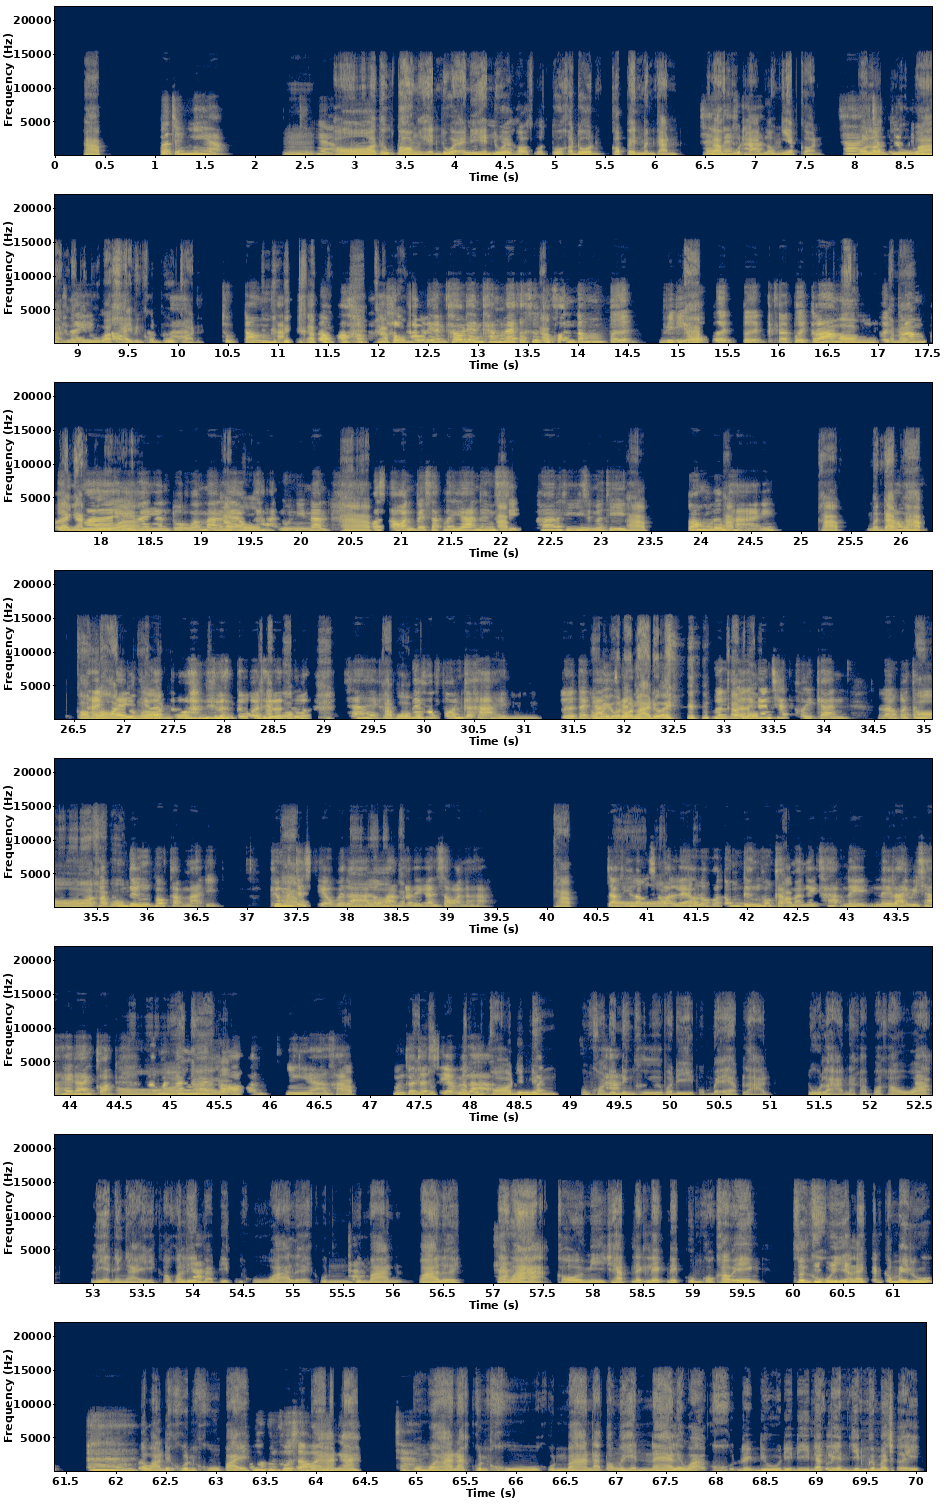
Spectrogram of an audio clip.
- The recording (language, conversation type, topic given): Thai, unstructured, คุณคิดว่าการเรียนออนไลน์มีข้อดีและข้อเสียอย่างไรบ้าง?
- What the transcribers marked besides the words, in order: distorted speech; other background noise; laughing while speaking: "พอ"; chuckle; laughing while speaking: "ครับผม"; tapping; laughing while speaking: "ละตัว ๆ ๆ"; chuckle; laughing while speaking: "ครับผม"; chuckle; static; mechanical hum; chuckle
